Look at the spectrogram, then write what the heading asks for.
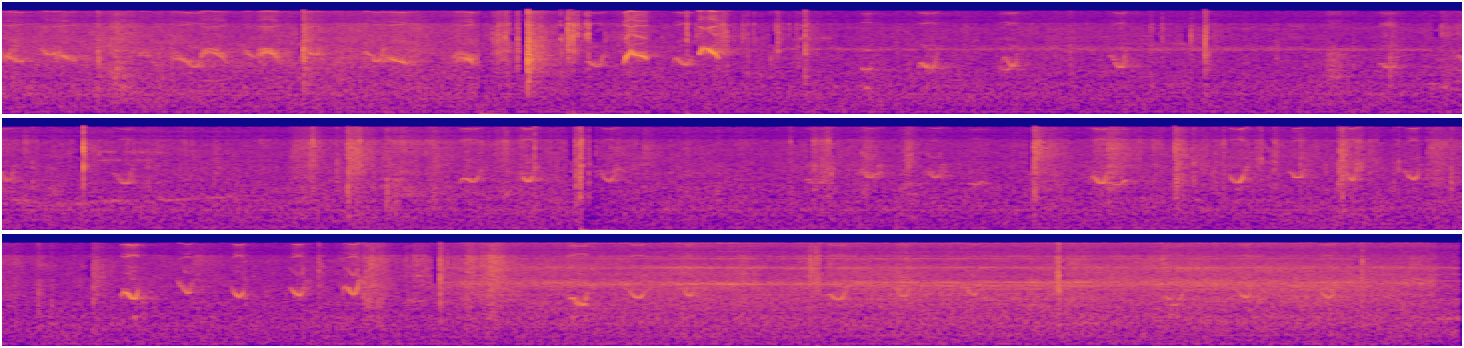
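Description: Birds chirping: many short, high chirps, with a few sharp clicks among them.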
